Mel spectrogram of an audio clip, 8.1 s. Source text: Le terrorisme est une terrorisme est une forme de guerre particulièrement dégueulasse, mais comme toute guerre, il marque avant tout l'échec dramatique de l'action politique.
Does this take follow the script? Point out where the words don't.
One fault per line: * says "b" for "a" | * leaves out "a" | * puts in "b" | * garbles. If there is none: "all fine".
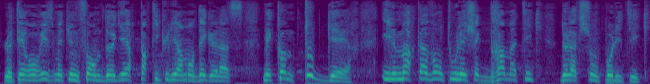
* leaves out "terrorisme est une"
